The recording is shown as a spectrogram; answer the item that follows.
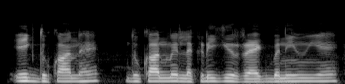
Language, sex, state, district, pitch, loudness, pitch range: Hindi, male, Uttar Pradesh, Lalitpur, 145 Hz, -18 LUFS, 140-150 Hz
